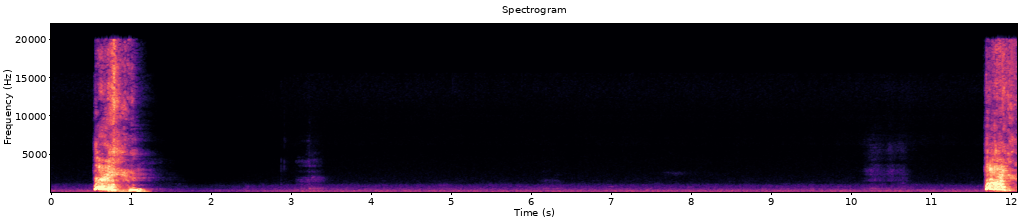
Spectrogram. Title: Sneezing while sitting on the floor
